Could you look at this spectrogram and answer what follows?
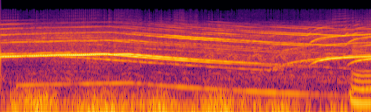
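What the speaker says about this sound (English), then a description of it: "An EMS vehicle, as promised, providing some sound here." An EMS vehicle's siren wails loud and close at a dairy festival parade, a sustained tone sweeping slowly downward over several seconds before abruptly switching pitch at the end, with engine rumble underneath and no talking.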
